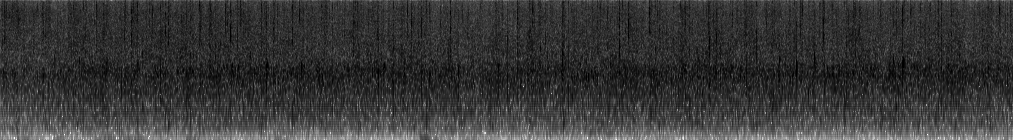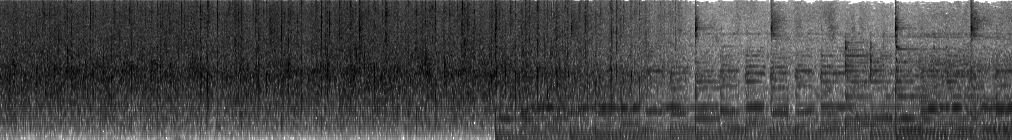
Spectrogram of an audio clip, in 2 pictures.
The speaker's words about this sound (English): Can you all can you join me though in giving a really warm round of applause and thanks to all our speakers this evening.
